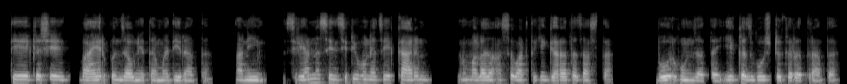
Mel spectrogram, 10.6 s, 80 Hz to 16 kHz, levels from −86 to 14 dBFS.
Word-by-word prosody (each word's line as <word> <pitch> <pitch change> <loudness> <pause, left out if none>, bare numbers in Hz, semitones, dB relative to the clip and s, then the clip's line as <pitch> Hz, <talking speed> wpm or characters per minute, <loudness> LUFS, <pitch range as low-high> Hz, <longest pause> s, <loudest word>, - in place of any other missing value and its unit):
ते 150 -1 +4
कसे, 145 -1 +2 0.2
बाहेर 140 +1 +3
पण 150 -2 +1
जाऊन 135 -1 +4
येतात, 135 0 -3
मधी 135 +1 0
राहतात 130 +1 -6 0.4
आणि 135 0 +4 0.4
स्त्रियांना 150 +4 -2
सेन्सिटिव्ह 155 0 -3
होण्याचं 150 -1 -3
एक 150 - 0
कारण 145 0 +1 0.5
मला 140 -1 +2 0.2
असं 140 0 -2
वाटतं 135 -1 -1
की 140 0 -4
घरातच 135 +1 0
असतात, 135 0 -7 0.6
बोर 140 +2 +8
होऊन 135 -2 +2
जातात. 125 -1 0
एकच 140 0 +2
गोष्ट 140 0 0
करत 130 -2 0
राहतात, 125 0 -4
140 Hz, 155 wpm, -22 LUFS, 135-145 Hz, 0.6 s, बोर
